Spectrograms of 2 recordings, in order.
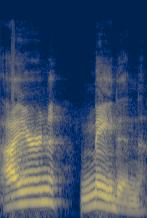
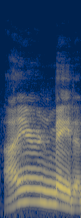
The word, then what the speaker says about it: Iron Maiden: Iron Maiden. Iron Maiden. That's how you pronounce it, my friend.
